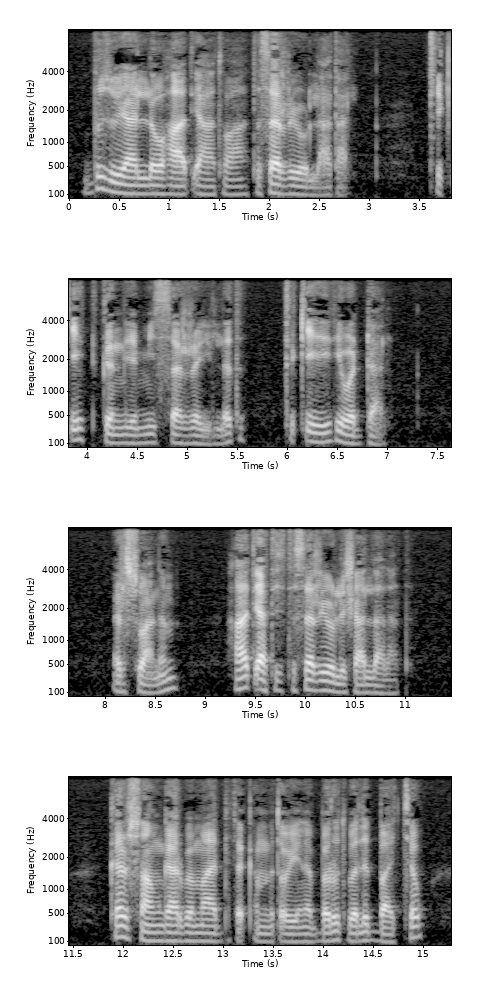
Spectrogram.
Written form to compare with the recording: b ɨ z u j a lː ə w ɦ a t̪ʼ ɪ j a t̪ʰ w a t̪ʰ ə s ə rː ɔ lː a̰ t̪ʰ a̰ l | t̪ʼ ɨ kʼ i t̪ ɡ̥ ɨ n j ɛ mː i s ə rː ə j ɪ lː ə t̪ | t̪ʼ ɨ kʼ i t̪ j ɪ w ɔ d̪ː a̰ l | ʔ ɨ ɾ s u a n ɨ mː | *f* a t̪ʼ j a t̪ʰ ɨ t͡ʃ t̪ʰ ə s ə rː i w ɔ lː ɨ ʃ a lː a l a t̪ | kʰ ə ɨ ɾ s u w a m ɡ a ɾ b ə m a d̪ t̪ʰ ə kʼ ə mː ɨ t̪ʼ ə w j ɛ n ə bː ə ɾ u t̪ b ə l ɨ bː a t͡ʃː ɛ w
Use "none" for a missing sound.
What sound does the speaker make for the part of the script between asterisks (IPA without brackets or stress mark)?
h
